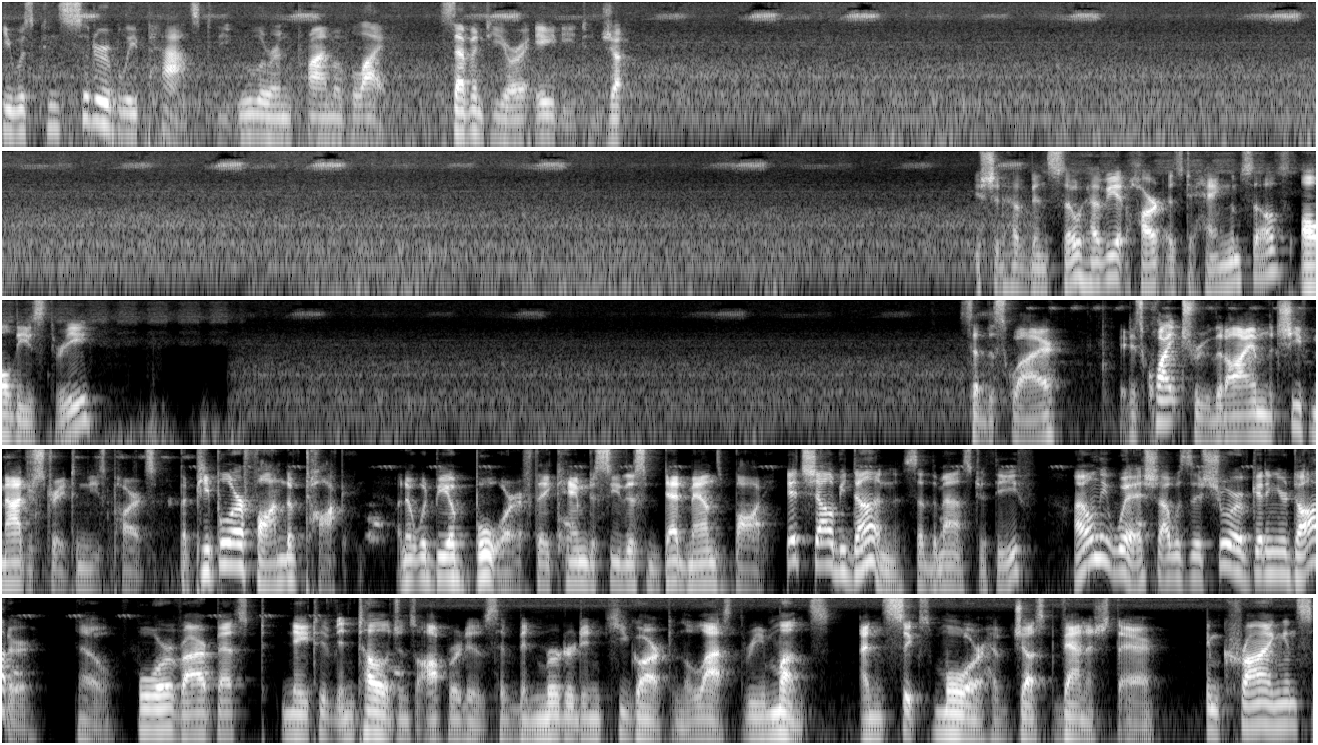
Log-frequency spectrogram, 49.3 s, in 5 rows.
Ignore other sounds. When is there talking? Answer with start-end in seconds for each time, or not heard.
0.0-4.7, 17.1-20.4, 26.9-49.2.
